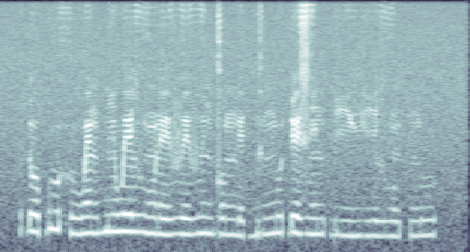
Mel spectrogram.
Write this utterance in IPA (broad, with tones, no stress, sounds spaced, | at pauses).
ɗ o˧ ɓ u˦ h u˨ w ɛ̃˧ ɡ͡b ĩ˧ w e˧ l v ũ˨ ɾ e˨˦ v e˧ v ĩ˦ ɡ o˧ ŋ e˨ ɡ͡b ɨ˧ ŋ u˦ ɗ e˦ z ĩ˧ n ɓ iː˨ j iː˨ l v ũ˨ k ŋ u˧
